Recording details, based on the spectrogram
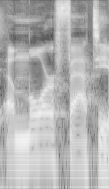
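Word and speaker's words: amor fati: Uh and uh you can pronounce it different ways. I'm just going to say it's a more fatty or fati.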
